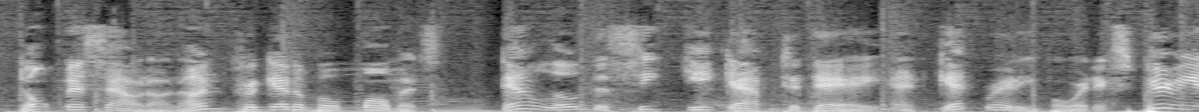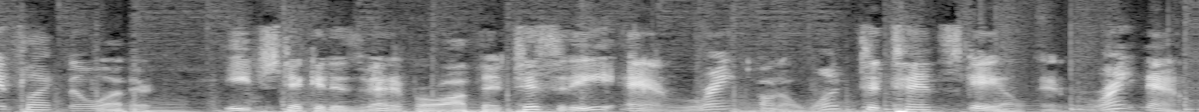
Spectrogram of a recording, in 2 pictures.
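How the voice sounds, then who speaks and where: Bright, lively male ad read. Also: mid-range voice. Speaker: host reading a sponsor ad. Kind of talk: scripted promotional read. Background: light music.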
